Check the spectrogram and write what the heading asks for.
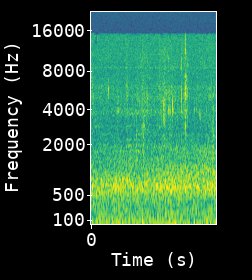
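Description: Steady low rumble of wind on the camera microphone and water moving against a small boat's hull, with no distinct events.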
